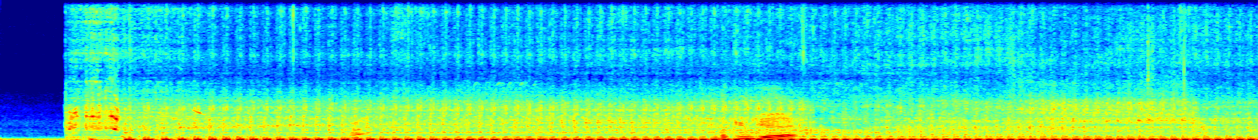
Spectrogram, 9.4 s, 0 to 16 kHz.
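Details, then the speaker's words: Kawasaki Vulcan S650 after the worn starter switch was taken apart and fixed; short crank, then engine catches and settles into a steady even idle: normal engine start. "all right well looks like we're back in business everything's working fine switches are working again"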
